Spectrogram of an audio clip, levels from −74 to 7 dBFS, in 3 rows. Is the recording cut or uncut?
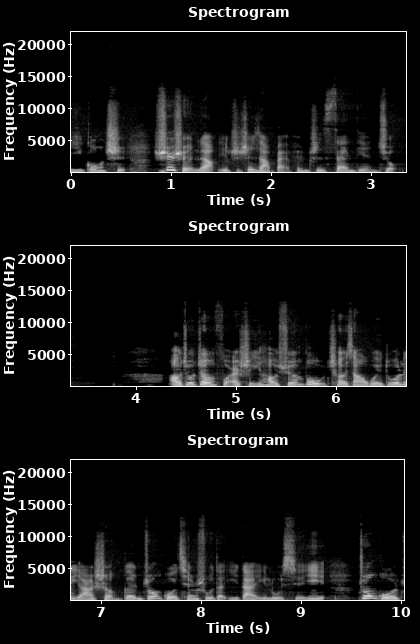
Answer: uncut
